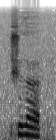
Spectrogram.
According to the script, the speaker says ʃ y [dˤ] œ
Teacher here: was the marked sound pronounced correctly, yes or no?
no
